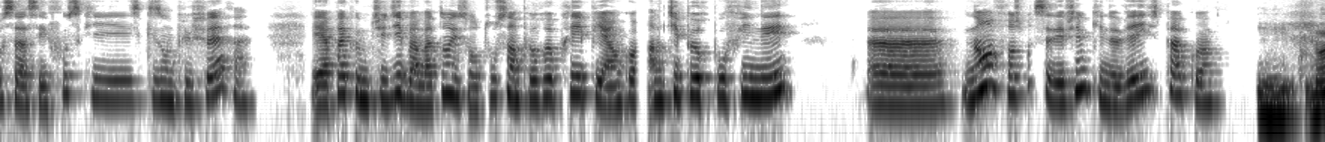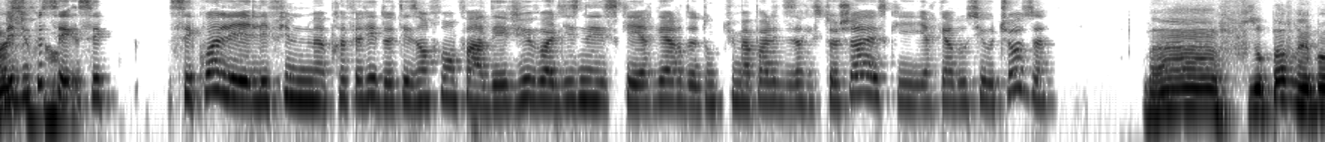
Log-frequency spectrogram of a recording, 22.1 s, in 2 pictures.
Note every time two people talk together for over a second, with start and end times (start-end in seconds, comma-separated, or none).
none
